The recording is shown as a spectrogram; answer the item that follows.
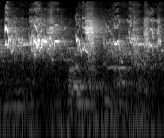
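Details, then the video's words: Budgerigars in a large cage chirping together, a dense blend of bright warbling, squeaky chatter and short scratchy notes, with brief quiet gaps between bursts. "Beautiful Budgies sound Budgie chirping sound in master Cage"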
